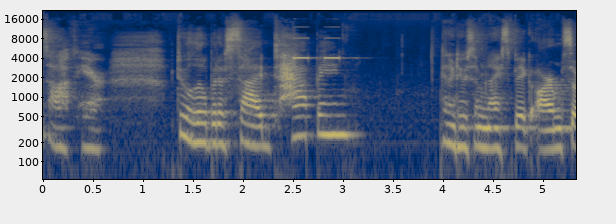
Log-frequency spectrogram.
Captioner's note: timer beeps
